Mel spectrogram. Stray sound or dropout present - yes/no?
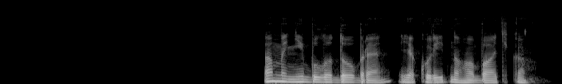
no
